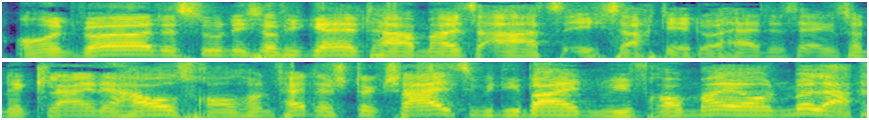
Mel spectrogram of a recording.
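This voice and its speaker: A brash, crude loudmouth voiced by a man barks in a high, raised voice. He is rude, boastful and impatient, and he mangles English words into his German. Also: fast talker, close to an everyday voice. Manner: loud, rude, mixes broken English into German. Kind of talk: comedy sketch acting.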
